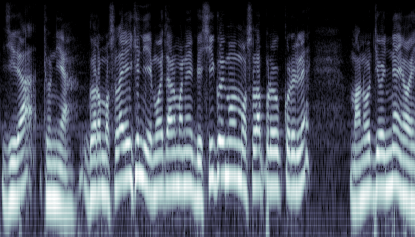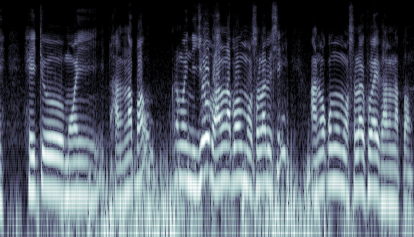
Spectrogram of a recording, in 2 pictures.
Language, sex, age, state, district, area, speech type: Assamese, male, 45-60, Assam, Nalbari, rural, spontaneous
